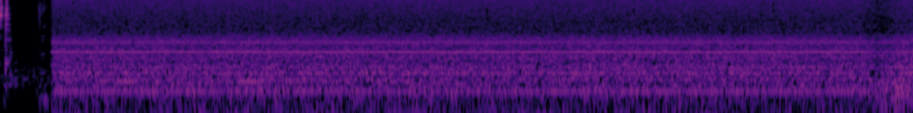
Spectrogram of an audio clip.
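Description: Computer fans hum softly and steadily.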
